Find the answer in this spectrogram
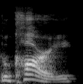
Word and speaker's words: Bukhari: And so this is, look, one of the pronunciations that I know we've had right is Bukhari, right? Yep. It's not Bukhari, it's Bukhari.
